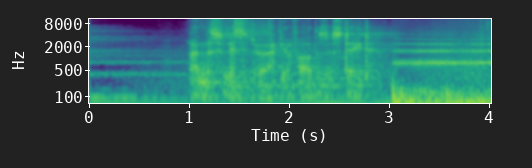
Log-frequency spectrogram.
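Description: An elderly man speaks calmly and quietly, close by.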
